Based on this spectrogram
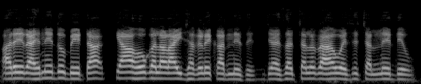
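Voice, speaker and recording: A woman's voice: high-pitched, level tone, a little fast, sharp tone, smooth, no room sound. A woman doing a weary old village mother. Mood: resigned. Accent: Bundelkhandi Hindi.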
